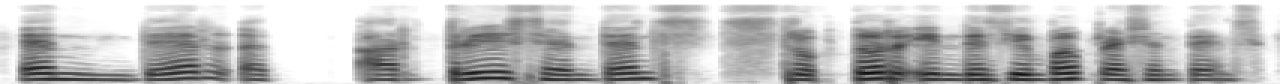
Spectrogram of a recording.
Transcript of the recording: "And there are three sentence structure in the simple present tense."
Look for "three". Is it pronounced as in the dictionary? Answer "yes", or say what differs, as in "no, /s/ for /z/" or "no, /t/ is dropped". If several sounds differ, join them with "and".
no, /t/ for /θ/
